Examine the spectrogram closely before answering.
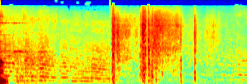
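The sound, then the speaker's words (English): Buzzing bees, a droning harmonic hum that fades and is followed by a few sharp clicks and short bursts. “wait for these bees to come back and then I'll kill them”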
